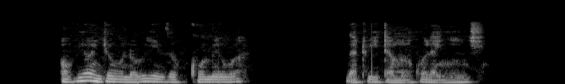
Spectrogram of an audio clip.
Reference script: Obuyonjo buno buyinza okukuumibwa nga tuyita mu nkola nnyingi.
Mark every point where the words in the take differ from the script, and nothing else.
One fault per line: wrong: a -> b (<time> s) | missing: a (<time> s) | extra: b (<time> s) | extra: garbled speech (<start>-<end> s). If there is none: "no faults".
no faults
